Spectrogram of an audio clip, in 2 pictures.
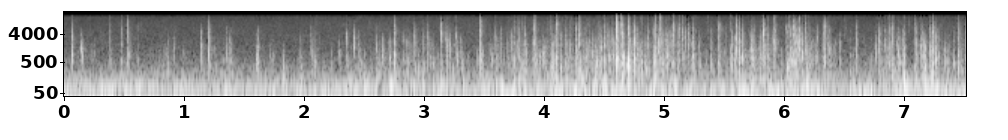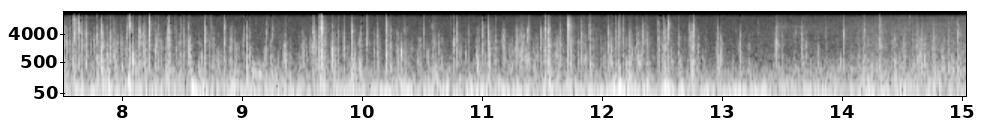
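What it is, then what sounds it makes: Thin plastic film crinkling. Hands squeeze the bottom edge of a pile of thin, clear plastic sheeting, producing a steady stream of dense crinkling and crackling. Sharp, bright snaps stand out over a low, rumbling base throughout.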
